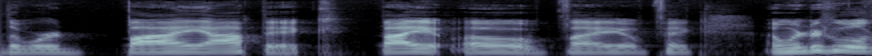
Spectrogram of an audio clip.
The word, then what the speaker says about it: biopic: I used to always think it was pronounced like autobiography, aka biopic, not biopic. And when you guys said it, that was my 6th time hearing it said since I learned the proper way to say it a mere week and a half ago. Wow. How do you say it? I read it as biopic, Biopic. but it's biopic. Biopic. Like a bio picture.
